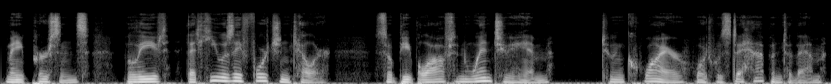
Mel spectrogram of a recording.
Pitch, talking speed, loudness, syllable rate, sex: 110 Hz, 165 wpm, -17 LUFS, 5.1 syllables/s, male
